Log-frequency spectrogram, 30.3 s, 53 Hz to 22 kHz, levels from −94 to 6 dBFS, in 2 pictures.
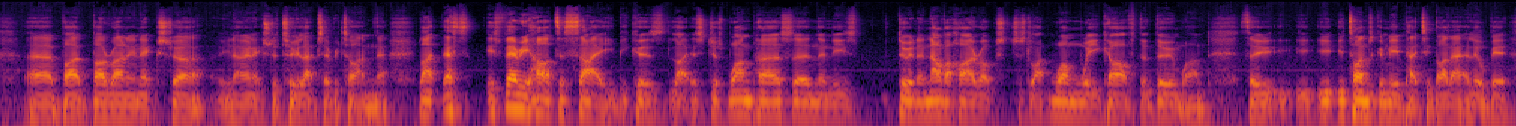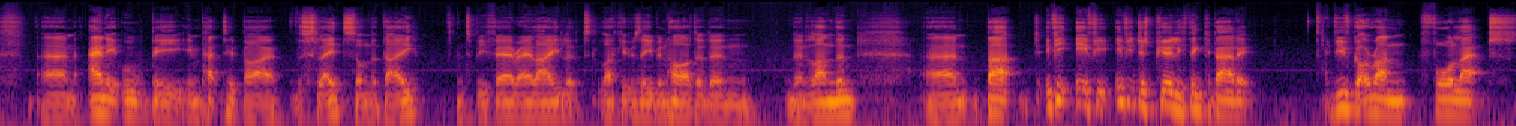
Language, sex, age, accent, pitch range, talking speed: English, male, 30-49, British, 80-95 Hz, 195 wpm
